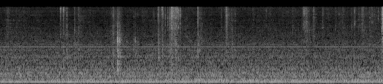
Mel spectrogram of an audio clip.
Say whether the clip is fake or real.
real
